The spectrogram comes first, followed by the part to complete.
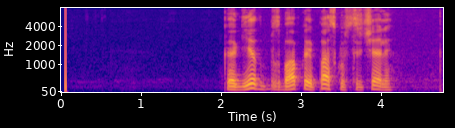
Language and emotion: Russian, neutral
